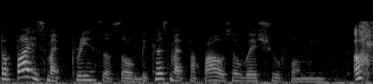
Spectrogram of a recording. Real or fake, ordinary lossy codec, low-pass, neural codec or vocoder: fake; none; none; codec, 16 kHz, 8 kbps, FunCodec, trained on Chinese and English, 25 frames a second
